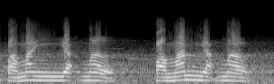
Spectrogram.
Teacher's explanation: famaiyakmal faman ya'mal maka dia masuk hurufnya tetapi ditahan fanai dan didorong suara kita ke rongga hidung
